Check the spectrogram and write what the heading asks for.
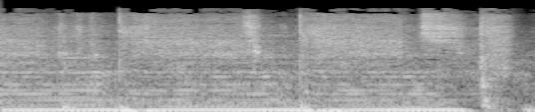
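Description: Electronic dance music with a heavy, steady bass line, dropping out for a moment near the end.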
